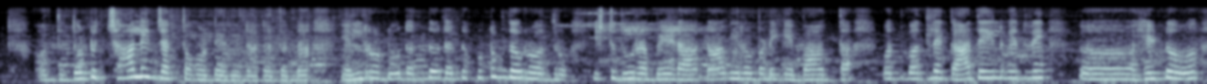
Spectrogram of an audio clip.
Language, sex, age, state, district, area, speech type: Kannada, female, 45-60, Karnataka, Bangalore Urban, urban, spontaneous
